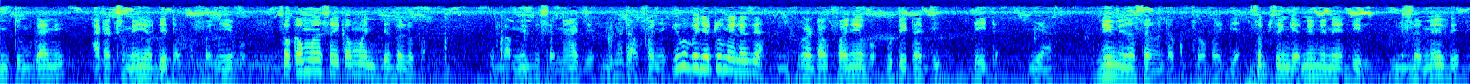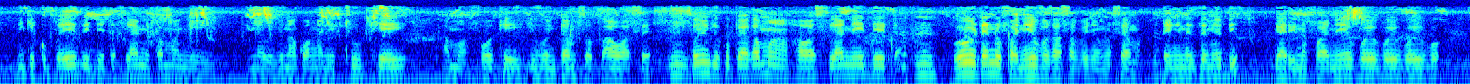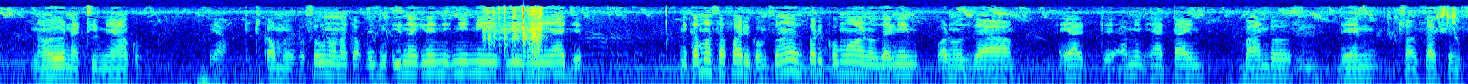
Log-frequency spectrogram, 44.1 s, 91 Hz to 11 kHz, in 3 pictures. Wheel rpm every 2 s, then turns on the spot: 0, 0, 0, 0, 0, 0, 0, 0, 0, 0, 0, 0, 0, 0, 0, 0, 0, 0, 0, 0, 0, 0.
none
